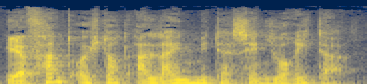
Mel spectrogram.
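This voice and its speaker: A man's voice: medium pitch, lively intonation, a little fast, breathy edge. A man acting a haughty, vindictive governor in a radio play, imperious and scornful in formal speech. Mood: stern, accusing. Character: haughty, vindictive colonial governor, quick to rage.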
